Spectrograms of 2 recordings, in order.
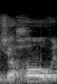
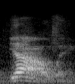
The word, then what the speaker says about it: Yahweh: of Yahweh it said the modern read Jehovah the King James version see that's that's erroneous okay but the correct ancient and sacred form is the original see Yahweh all right simple just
